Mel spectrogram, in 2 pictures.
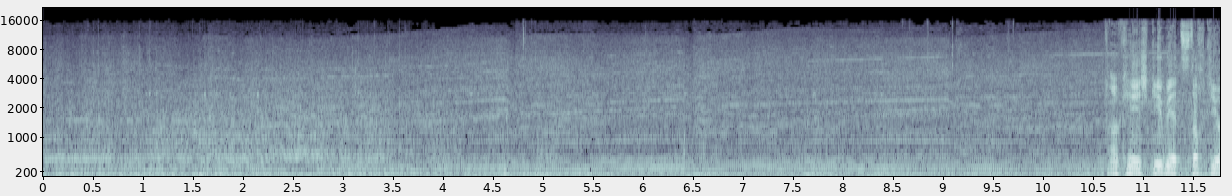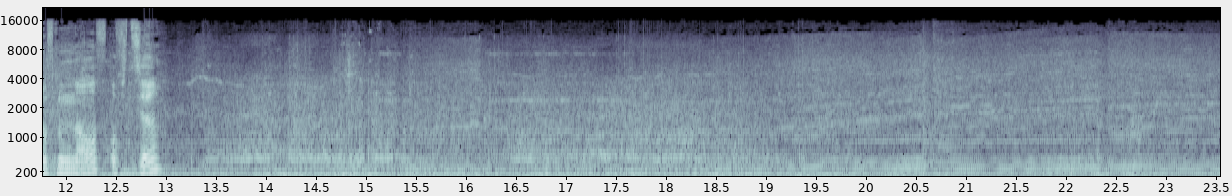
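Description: A racing car engine roars, rising and falling in pitch as the gears change.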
